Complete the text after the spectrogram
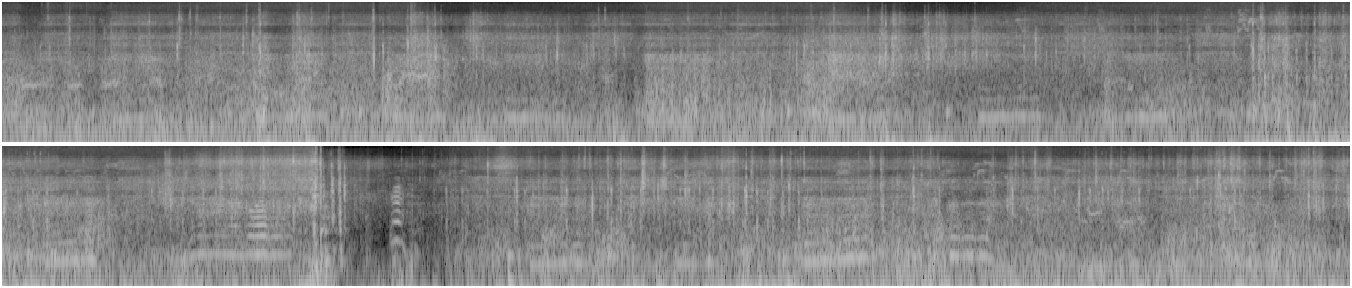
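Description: Mountain bike tyres roll and rattle over a dirt trail.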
